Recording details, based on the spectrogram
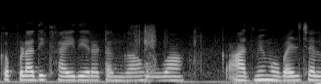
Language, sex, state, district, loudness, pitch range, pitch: Hindi, male, Madhya Pradesh, Dhar, -15 LUFS, 185-200 Hz, 190 Hz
